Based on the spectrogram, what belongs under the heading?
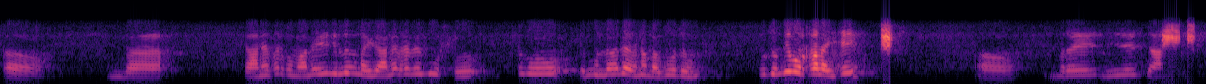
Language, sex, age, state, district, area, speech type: Bodo, male, 60+, Assam, Kokrajhar, rural, conversation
